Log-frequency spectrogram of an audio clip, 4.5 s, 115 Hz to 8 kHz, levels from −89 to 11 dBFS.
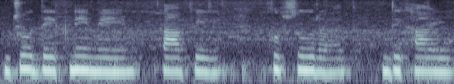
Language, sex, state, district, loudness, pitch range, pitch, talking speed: Hindi, female, Bihar, Kaimur, -13 LUFS, 215-230 Hz, 225 Hz, 80 wpm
